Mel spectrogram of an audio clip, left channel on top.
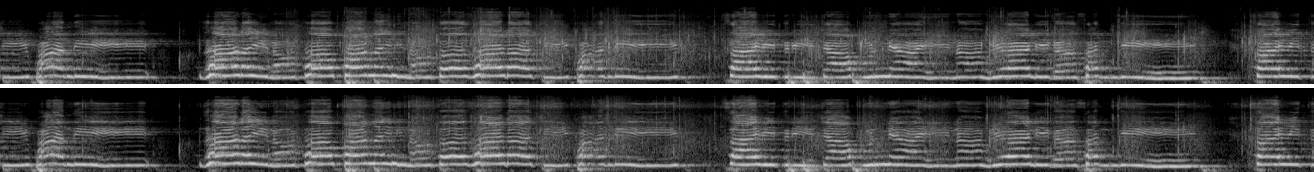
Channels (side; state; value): both; normal; correlation 0.31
